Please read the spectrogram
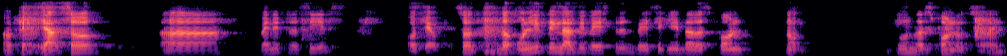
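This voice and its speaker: A man on an online call asking technical questions, thinking aloud in halting phrases. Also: medium pitch, fairly even intonation, bright, forceful tone. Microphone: video call. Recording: dull lo-fi call audio.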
